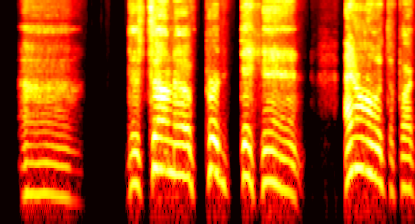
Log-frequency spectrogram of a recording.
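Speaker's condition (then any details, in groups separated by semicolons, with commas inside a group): Brain injury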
